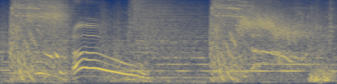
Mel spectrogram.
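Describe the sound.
Punch landing on a character in a video game: two sharp smacking impacts with whooshy tails amid busy game sound, and a voice crying out between them.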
